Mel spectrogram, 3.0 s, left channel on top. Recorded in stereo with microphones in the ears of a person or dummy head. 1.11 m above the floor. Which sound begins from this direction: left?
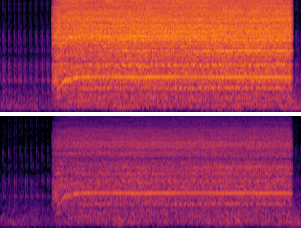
A drill, at 0.5 s.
